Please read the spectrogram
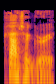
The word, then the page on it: category: anglais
